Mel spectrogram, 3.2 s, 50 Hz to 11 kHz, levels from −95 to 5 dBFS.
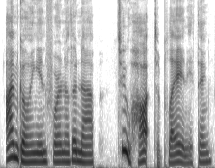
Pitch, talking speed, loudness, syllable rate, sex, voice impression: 190 Hz, 205 wpm, -17 LUFS, 5.4 syllables/s, female, feminine, adult-like, slightly fluent, slightly sincere, calm, slightly elegant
